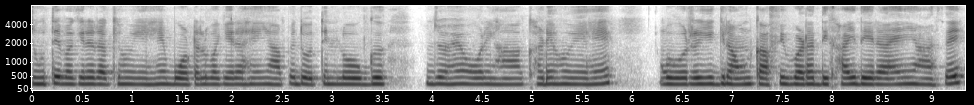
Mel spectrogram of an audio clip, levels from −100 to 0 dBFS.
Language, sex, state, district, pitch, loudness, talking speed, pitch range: Hindi, female, Chhattisgarh, Kabirdham, 220 Hz, -26 LUFS, 200 wpm, 220-225 Hz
